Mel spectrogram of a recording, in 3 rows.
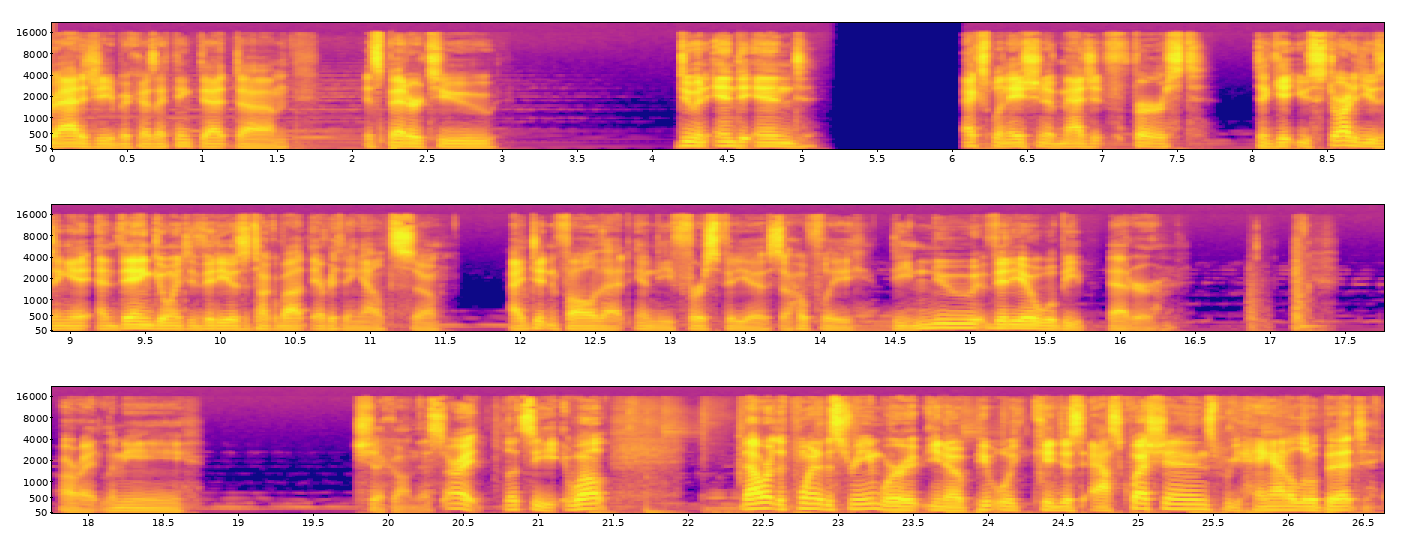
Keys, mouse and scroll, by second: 1.3 click, 2.3 Escape.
